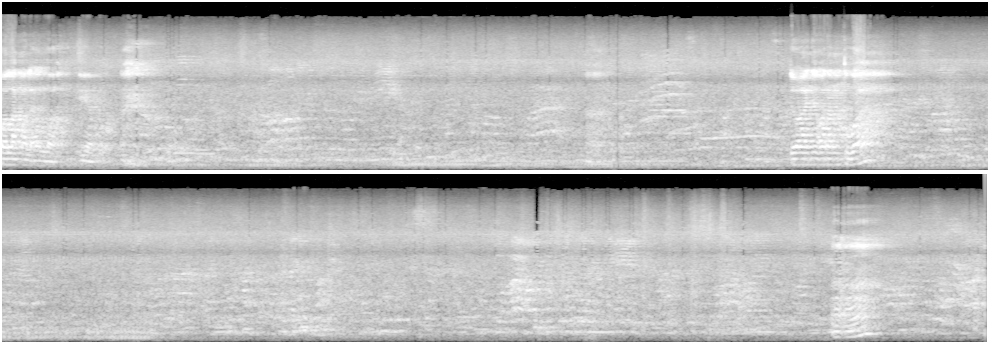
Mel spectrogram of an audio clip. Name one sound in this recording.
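A man speaks calmly and with animation into a microphone, close by.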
